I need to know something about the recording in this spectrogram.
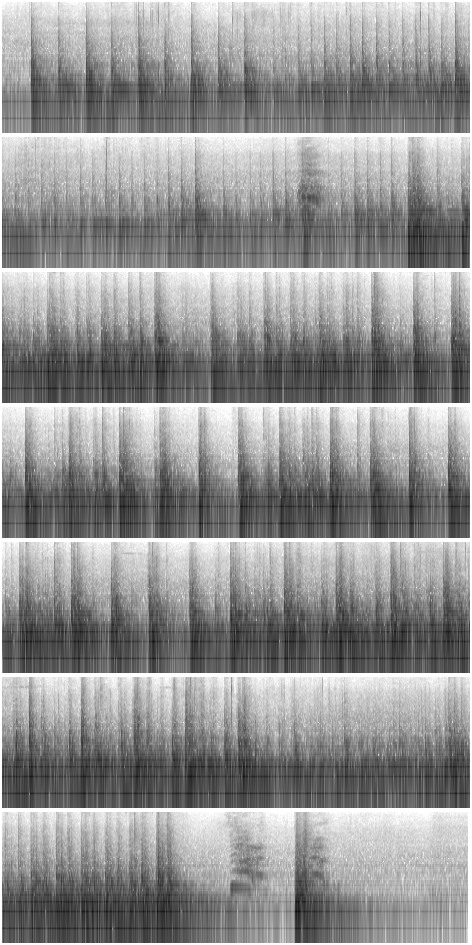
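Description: Taiko drum ensemble playing a fast, dense rhythm of stick strikes on the drumheads, growing louder about nine seconds in and stopping at the very end.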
